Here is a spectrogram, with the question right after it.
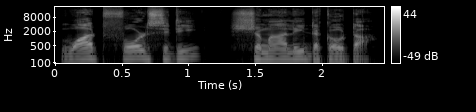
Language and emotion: Urdu, neutral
